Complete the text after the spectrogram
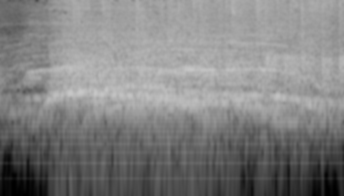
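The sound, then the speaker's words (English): Cheering and applause from an audience at a live show in Adelaide. A dense, sustained roar swells in after a brief quieter start, with whoops and whistle-like shouts riding on top throughout. “Everyone, welcome to the show. Make some noise for yourselves.”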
